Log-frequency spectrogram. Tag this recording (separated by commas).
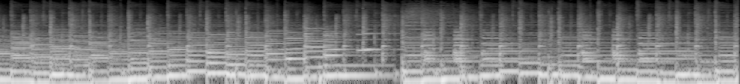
Music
